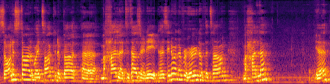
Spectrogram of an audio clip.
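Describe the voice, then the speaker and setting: Noticeable background noise and audible room echo fill the recording. The speech moves at a fairly quick pace with very even loudness. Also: man, fairly high pitch for a man. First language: Arabic. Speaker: activist. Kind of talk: lecture. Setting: conference stage with audience. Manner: fast.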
